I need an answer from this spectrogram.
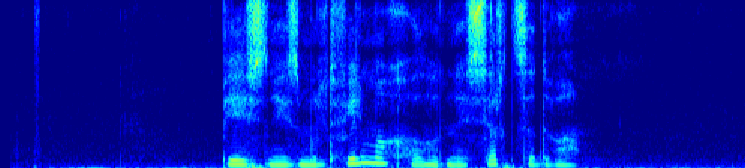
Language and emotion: Russian, neutral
